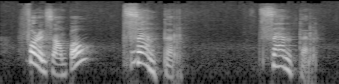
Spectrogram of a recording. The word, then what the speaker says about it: центр: C sound C is like C in pizza. For example, center, center.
